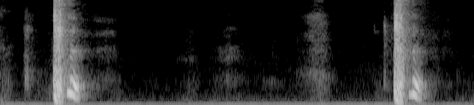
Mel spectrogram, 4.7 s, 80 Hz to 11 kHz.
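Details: 80-day-old newborn sneezing: two small, sharp baby sneezes a few seconds apart in a quiet room; normal infant sneezing.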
